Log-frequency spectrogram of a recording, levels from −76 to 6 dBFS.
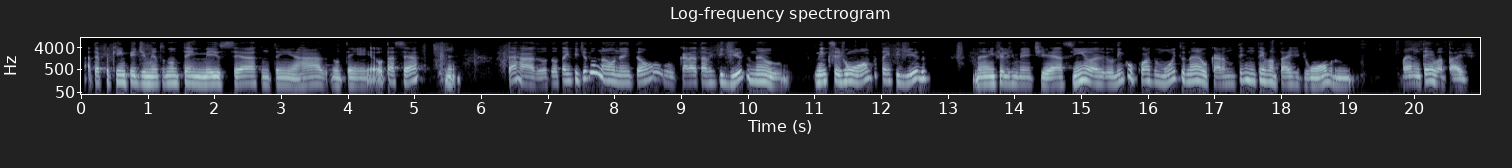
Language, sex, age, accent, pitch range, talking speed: Portuguese, male, 20-39, Brazilian, 110-140 Hz, 170 wpm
